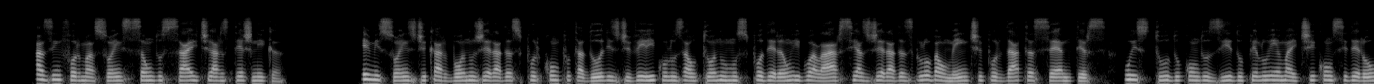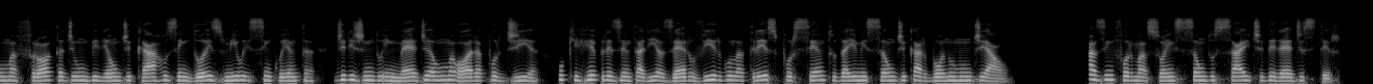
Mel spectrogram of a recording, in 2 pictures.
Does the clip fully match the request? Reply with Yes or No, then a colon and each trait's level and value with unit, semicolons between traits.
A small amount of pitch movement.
Yes: narrow, 1.8 semitones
